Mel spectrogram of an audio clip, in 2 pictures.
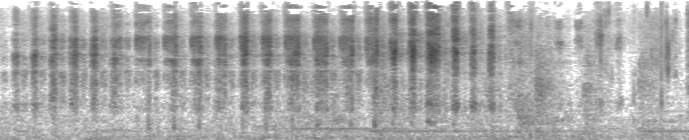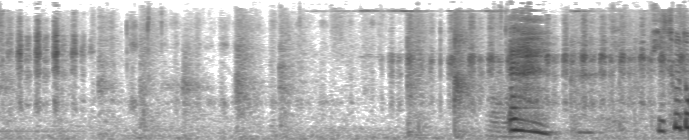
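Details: Panting from Dubu, a Maltese in hospital after right cranial cruciate ligament repair, during an ear cleaning. Fast, airy puffs fade after a few seconds into quieter breathing, then a loud human noise breaks in near the end.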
